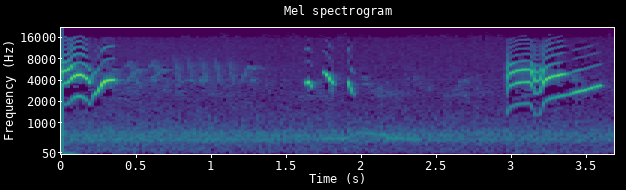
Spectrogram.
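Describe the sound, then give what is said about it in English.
Hawaiian honeycreeper calls: a quick burst of high, harmonic downslurred whistles, then three short clipped notes, and finally a longer buzzy rising-and-falling call, all clear over a soft low background hum. “Such a journey probably started the history of the birds we know today as Hawaiian honeycreepers.”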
